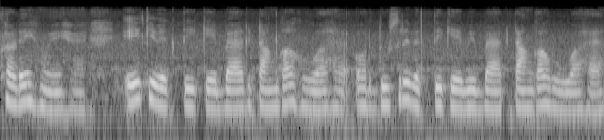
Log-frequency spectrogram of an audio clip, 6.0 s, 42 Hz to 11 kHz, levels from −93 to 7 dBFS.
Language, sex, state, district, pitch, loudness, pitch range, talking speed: Hindi, female, Punjab, Fazilka, 155 Hz, -19 LUFS, 145-170 Hz, 190 wpm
